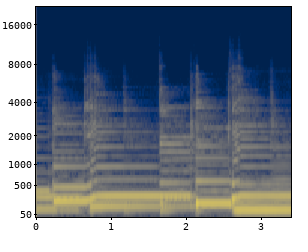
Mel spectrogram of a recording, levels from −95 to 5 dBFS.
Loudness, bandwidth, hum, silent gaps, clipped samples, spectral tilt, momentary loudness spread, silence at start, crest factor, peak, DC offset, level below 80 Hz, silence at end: -20 LUFS; 5.4 kHz; none; none; under 0.1%; -10 dB/octave; 4 LU; 0 s; 12 dB; -8 dBFS; under 0.1%; -62 dBFS; 0 s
